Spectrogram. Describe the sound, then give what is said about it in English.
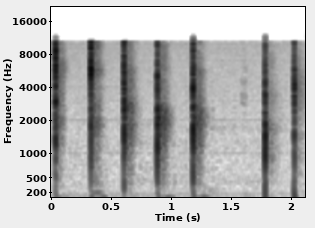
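Hands clapping: seven sharp, crisp claps in a slightly uneven rhythm, with a brief pause before the last two. They are loud and isolated, with no talk. “Good. You can clap.”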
